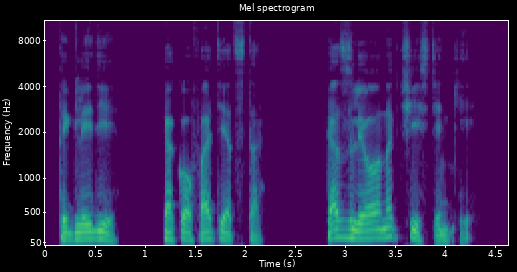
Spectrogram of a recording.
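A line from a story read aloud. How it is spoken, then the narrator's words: Cheerful laughing. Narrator (Russian): Мать весело засмеялась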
